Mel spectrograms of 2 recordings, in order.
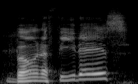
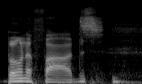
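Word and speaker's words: bona fides: Is that how you pronounced that phrase? Bonafites. It's bonafods.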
